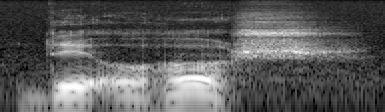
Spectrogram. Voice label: "di7ohOS" my hat, Washo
